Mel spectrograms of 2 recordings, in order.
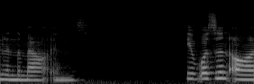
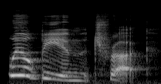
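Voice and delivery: put-on loud drunk; 3 semitones higher, 10 dB louder than usual. Drunk coworker speaking.

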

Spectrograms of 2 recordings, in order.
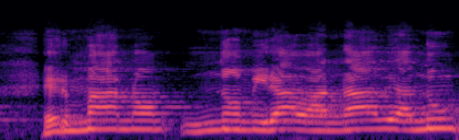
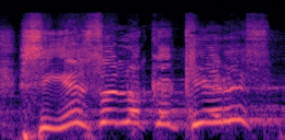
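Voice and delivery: high kindly Jesus; 10 semitones higher than usual. A narrator's reading. Jesus granting sight.

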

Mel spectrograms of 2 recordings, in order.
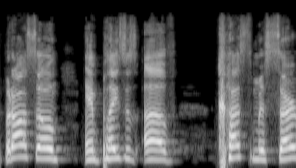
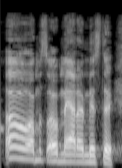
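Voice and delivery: usual speaking voice

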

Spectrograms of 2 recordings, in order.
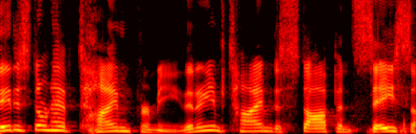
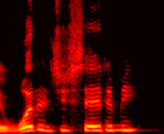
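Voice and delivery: high, incredulous mock challenge; acted offence; 6 semitones higher than usual. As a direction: pitch it up as if affronted. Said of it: "You mistakenly hear an offensive word".

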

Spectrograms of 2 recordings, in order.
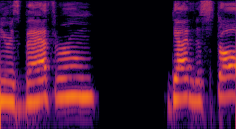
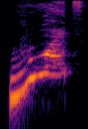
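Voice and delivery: high, disbelieving what; a stunned yelp at not being called; shocked what. Retold or imitated. Standing on the sideline, a shocked high what.

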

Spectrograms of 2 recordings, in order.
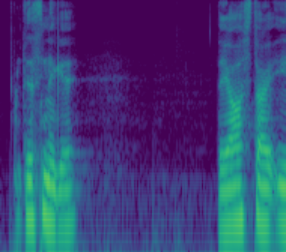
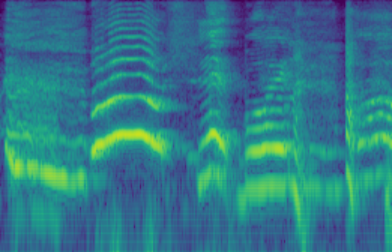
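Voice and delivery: high, loud, laugh-cry shouting; crying with laughter; 11 semitones higher, 7 dB louder, much slower than usual. Real, not acted. Storyteller howling at the punchline, crying laughter. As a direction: howl it out between laughs.

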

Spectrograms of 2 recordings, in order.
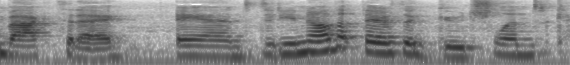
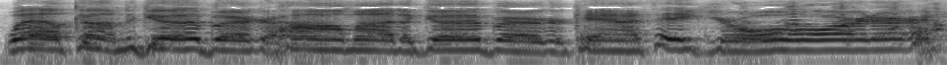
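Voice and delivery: loud, higher, slow goofy cashier; Good Burger cashier; 5 semitones higher, 8 dB louder, slower than usual. Acted. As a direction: shout it like a dopey fast-food clerk. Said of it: "Hit me up for all your impersonations".

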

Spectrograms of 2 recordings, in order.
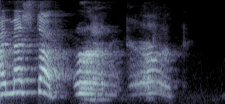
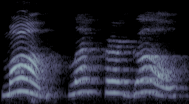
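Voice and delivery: quiet; 14 dB quieter, slower than usual. Acted. Quiet threat to captor.

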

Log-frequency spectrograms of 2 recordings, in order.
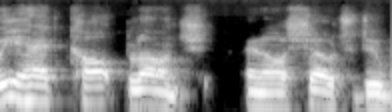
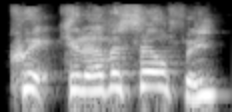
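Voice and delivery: eager fan; 12 semitones higher than usual. Retold or imitated. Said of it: "He goes".

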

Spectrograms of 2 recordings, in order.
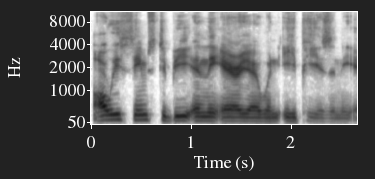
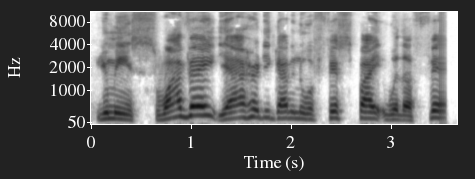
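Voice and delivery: put-on bravado; 9 semitones higher than usual. EP disguising his voice before the gang, faked bravado. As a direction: fake confidence to hide who he is. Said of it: "bravado in his voice".

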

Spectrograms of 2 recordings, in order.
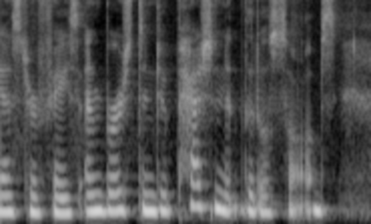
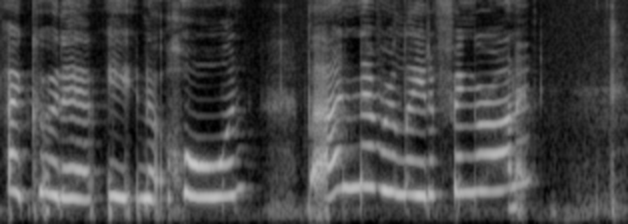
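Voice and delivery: high soft tearful voice; crying servant girl; 12 semitones higher, 4 dB quieter than usual. A narrator's reading. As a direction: sob it out. Becky denies theft, crying.

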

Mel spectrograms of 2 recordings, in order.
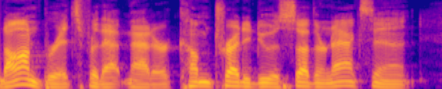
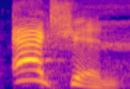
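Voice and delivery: director's call; 8 semitones higher than usual. Retold or imitated. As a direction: call it out to the set. Director calls action.

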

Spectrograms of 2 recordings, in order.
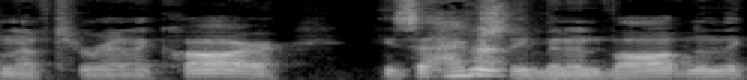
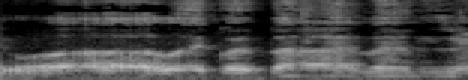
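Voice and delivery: high awed stoner voice; 6 semitones higher, slower than usual. Retold or imitated. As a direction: gush like a dazzled pothead. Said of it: "they read this, like".

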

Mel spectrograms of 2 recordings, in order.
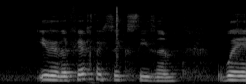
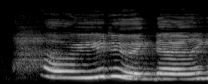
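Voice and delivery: slow, louder and higher sweet talk; flirty celebrity; 6 semitones higher, 9 dB louder, slower than usual. Retold or imitated. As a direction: chat her up, slowly. Actor flirting with fan.

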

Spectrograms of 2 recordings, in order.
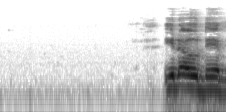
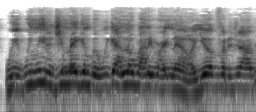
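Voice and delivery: higher, louder, hurried acted plea; urgently recruit someone, pitched up; frantic recruiter; 7 semitones higher, 6 dB louder, faster than usual. Casting person needs a Jamaican now, mock frantic recruiting.

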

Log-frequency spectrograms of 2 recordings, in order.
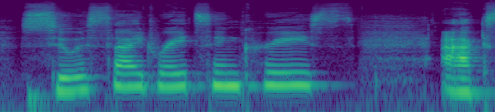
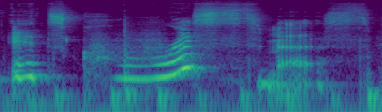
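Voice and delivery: high, slow, drawn-out plea; whiny friend; 11 semitones higher, much slower than usual. Retold or imitated. Friend repeating her excuse to Stephanie, high and slow. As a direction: stretch it out as if it explains everything. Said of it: "And her response is".

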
